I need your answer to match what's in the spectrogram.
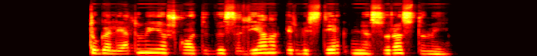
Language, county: Lithuanian, Kaunas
